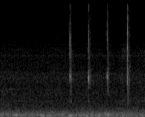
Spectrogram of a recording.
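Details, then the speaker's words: Uwell Crown sub-ohm vape tank, airflow control ring turned: five crisp, light clicks roughly every fifth of a second as it snaps through its detents; very clicky airflow adjustment, normal for this design. "my just my own opinion a very clicky airflow I"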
